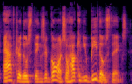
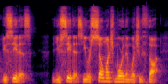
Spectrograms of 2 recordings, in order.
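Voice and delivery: ordinary talk

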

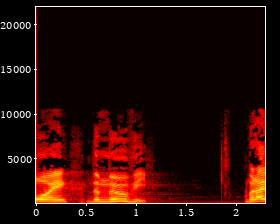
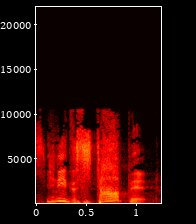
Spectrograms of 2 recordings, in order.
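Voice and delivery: soft warning; 7 dB quieter than usual. Shown as a demonstration. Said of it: "And if that's you".

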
